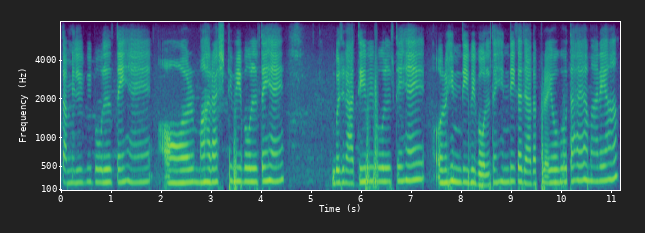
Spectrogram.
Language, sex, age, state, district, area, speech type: Hindi, female, 18-30, Madhya Pradesh, Narsinghpur, urban, spontaneous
